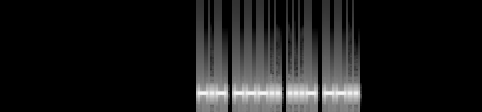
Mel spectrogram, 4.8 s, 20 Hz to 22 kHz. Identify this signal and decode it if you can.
Morse code, heard as a keyed tone, about 40 wpm, 700 Hz. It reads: K8VZ
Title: USA Call Signs - 4 Characters - 40wpm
